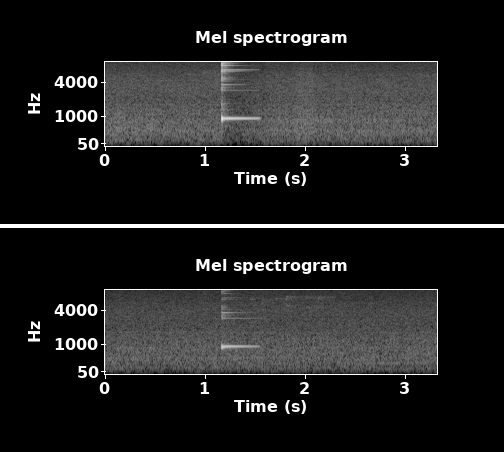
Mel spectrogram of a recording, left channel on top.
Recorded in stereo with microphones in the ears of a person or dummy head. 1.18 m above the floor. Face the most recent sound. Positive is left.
turn(degrees=65)  # may be behind; listen again after turning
